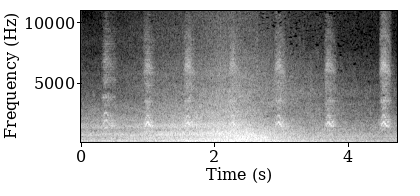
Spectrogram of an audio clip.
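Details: Mobbing American crows harass a roadside red-tailed hawk in Del Monte Forest, California; seven hoarse caws repeat at a steady pace over loud, swelling rumbling noise that peaks midway.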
